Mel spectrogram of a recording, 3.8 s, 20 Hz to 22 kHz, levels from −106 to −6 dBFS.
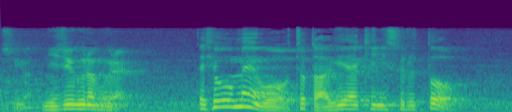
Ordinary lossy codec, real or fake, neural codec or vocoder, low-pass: none; real; none; none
